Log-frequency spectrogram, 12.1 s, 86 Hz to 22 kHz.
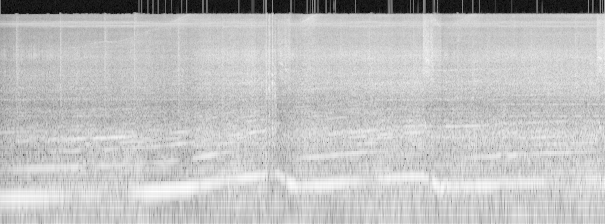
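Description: Turbocharged 2.0-litre 16-valve four-cylinder engine of a VW Golf Mk1 accelerating hard at full load. Its note climbs steadily in pitch, then drops sharply with upshifts about five and a half seconds in, near nine seconds, and again at the very end.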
